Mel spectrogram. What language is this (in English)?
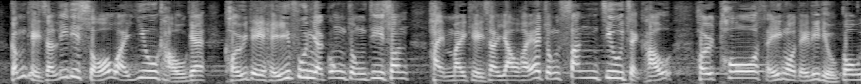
Cantonese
